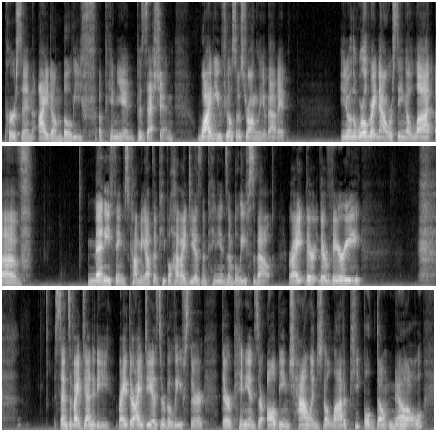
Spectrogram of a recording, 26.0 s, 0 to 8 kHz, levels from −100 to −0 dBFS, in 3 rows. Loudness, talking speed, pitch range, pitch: -23 LUFS, 150 wpm, 140-180 Hz, 160 Hz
